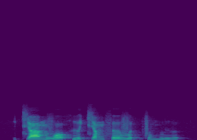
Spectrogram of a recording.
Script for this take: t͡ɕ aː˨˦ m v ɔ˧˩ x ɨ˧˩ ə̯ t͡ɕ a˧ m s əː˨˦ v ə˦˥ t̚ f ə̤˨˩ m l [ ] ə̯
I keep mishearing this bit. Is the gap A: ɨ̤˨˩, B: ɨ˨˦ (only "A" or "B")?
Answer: A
